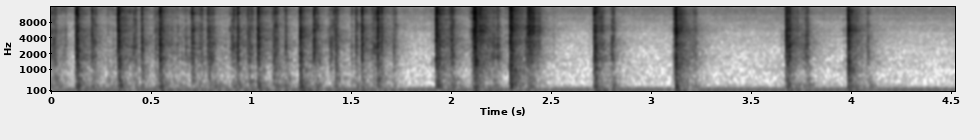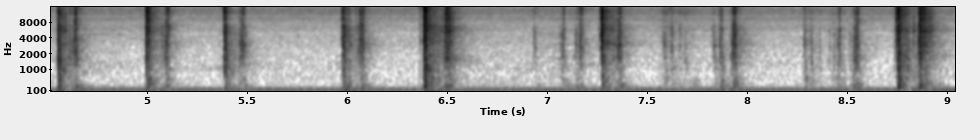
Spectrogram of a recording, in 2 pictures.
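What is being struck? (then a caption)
Plastic computer keyboard. Several fingertips type and tap rapidly on the keys of a full-size black plastic Logitech keyboard resting in its box. A dense run of crisp, bright clicks gives way to sparser, separate taps over a steady low hum. Each click is short and dry, with almost no ring.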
